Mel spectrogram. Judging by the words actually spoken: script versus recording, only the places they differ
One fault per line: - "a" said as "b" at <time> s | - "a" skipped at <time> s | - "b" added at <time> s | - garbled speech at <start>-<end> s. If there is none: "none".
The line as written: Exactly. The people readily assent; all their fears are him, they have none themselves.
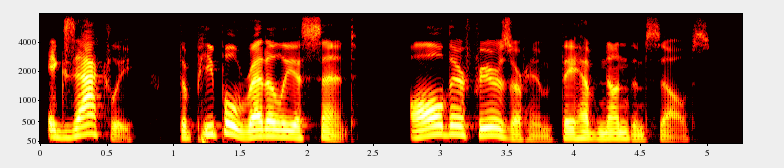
none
